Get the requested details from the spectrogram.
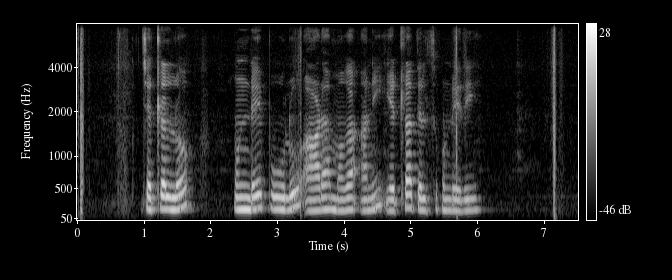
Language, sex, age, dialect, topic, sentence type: Telugu, female, 51-55, Southern, agriculture, question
